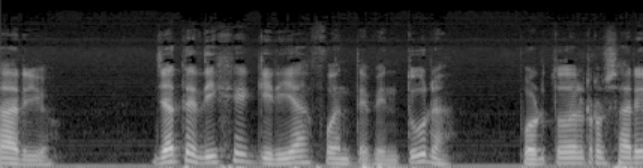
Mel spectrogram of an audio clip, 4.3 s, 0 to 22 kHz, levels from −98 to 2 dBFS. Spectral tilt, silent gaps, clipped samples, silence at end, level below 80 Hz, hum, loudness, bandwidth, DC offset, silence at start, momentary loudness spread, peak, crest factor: -6 dB/octave; none; under 0.1%; 0 s; -42 dBFS; none; -31 LUFS; 16 kHz; under 0.1%; 0 s; 11 LU; -12 dBFS; 18 dB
